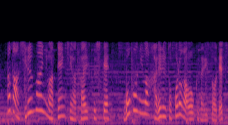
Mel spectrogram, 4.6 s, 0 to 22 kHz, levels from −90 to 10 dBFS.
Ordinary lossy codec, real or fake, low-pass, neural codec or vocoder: none; real; 5.4 kHz; none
